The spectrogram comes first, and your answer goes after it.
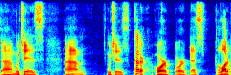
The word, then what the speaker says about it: Qatar: Which is Qatar, or as a lot of people pronounce it as Qatar.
